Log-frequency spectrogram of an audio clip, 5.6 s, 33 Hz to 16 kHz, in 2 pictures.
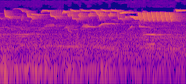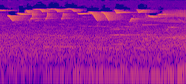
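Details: A very lively Eurasian wren at Standalone Farm, Letchworth, on an early March 2014 morning sings loudly in answer to a nearby wren across territories: a very high, rapid run of sharp notes with a brief rattling trill, over faint rumble.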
